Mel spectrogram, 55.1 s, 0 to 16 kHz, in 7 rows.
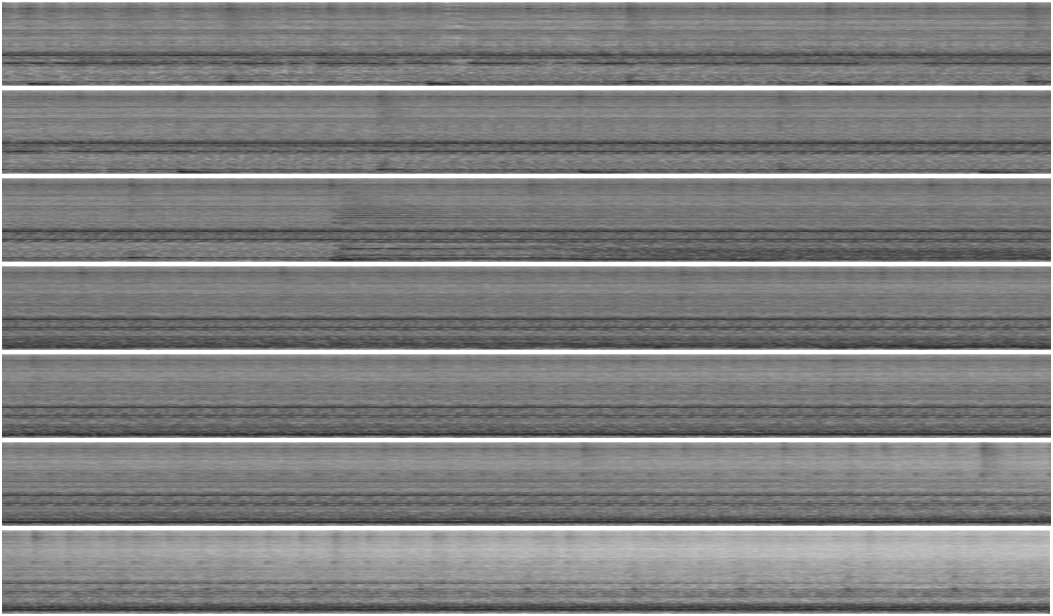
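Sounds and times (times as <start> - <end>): electronic noise music drone: 18.0 - 55.0.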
